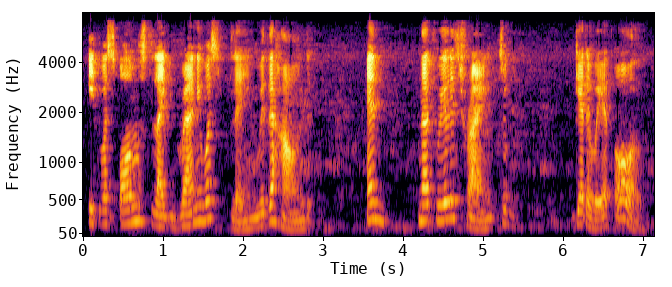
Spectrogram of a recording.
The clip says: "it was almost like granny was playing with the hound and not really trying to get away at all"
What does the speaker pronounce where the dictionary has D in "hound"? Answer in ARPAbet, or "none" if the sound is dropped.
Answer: D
